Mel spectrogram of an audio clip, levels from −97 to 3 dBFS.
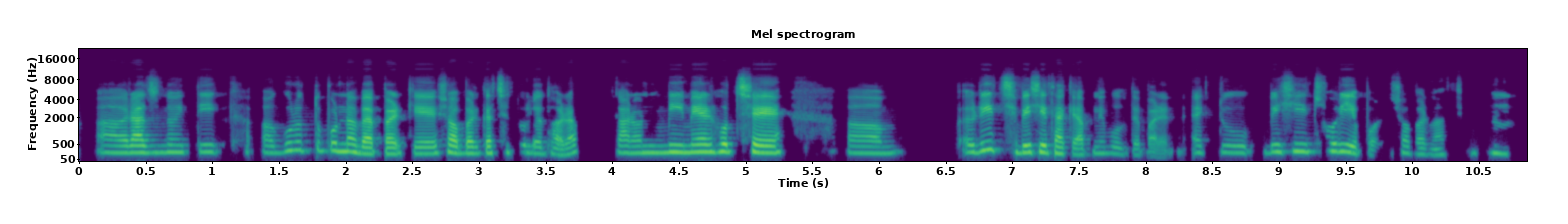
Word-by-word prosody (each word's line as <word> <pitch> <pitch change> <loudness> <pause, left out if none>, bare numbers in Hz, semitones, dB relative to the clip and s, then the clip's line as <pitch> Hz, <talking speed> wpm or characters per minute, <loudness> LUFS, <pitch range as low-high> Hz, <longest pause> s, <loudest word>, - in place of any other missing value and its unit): অ্যা 225 - -5 0.2
রাজনৈতিক 230 +2 -1 0.3
আ - - -6
গুরুত্বপূর্ণ 280 -2 -2
ব্যাপারকে 185 +1 +2 0.2
সবার 200 -2 +3
কাছে 205 +2 0
তুলে 210 -4 -6
ধরা। - - 0 0.3
কারণ 215 0 -1 0.2
মিমের 235 0 +5
হচ্ছে 250 0 +6 0.7
আব 205 -1 -4 0.7
রিচ 300 +1 +3 0.2
বেশি 230 +1 +6
থাকে 190 -2 +1
আপনি 200 +4 -13
বলতে 175 -3 -12
পারেন। - - -8 0.2
একটু 220 +1 -15 0.3
বেশি 240 +2 -2 0.2
ছড়িয়ে 255 -5 +1
পড়ে 150 -3 -14
সবার 185 -4 -8
মাঝে। 165 +1 -15 0.2
হুম। 200 -3 -8
220 Hz, 145 wpm, -24 LUFS, 200-240 Hz, 0.7 s, হচ্ছে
